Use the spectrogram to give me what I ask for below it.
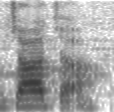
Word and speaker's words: Jaja: The J makes a J sound. Okay. So, Jaja.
